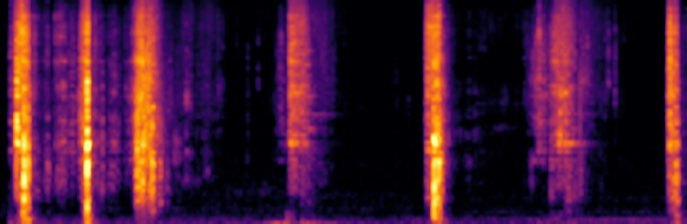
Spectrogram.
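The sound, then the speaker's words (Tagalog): A tool repeatedly bites and scrapes into soil as it is tilled, about seven gritty, crunching strikes at an uneven pace with short pauses between them. No voices are heard. “At tuwing hindi ko na kaya, nagbubungkal ako.”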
